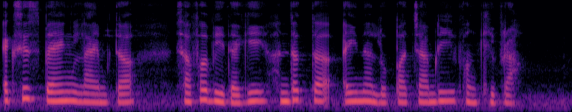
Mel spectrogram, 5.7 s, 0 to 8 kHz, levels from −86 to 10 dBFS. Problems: constant background noise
